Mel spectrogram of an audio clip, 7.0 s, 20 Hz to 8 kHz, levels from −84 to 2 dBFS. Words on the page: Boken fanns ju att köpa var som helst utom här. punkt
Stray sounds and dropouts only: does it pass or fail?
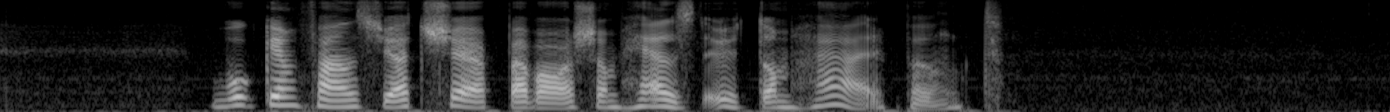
pass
